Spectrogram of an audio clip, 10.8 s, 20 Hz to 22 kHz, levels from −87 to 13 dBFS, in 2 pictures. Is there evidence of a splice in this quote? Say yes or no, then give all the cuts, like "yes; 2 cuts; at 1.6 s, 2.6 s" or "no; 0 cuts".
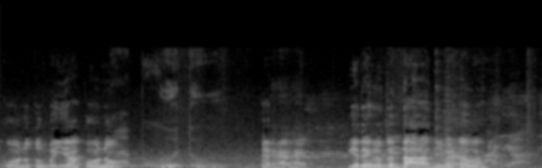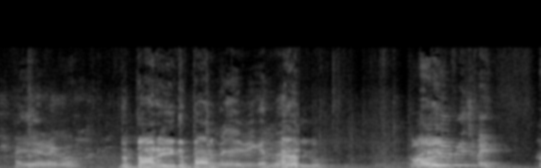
yes; 2 cuts; at 2.7 s, 8.4 s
